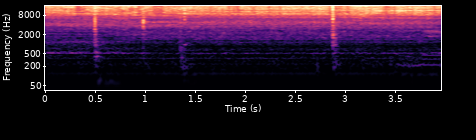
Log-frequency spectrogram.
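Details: Viking dishwasher running after the dual-solenoid fill valve was replaced, not yet secured to the frame: steady motor hum under water swish with loose clicks and knocks; running normally while filling, no leaks.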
